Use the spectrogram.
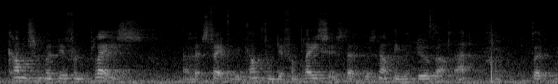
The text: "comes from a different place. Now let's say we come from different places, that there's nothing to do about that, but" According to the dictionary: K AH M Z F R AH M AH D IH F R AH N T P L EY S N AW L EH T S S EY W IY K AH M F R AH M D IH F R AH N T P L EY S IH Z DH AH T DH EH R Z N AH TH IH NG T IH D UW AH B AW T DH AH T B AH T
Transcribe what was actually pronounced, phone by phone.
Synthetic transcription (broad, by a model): K AH M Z F R AH M AH D IH F R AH N P L EY S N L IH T S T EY W IY K AH M F R AH M D IH F R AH N P L EY S IH Z DH AH T DH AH R Z N AH TH IH NG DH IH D AH B AW T DH AH T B AH T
